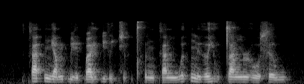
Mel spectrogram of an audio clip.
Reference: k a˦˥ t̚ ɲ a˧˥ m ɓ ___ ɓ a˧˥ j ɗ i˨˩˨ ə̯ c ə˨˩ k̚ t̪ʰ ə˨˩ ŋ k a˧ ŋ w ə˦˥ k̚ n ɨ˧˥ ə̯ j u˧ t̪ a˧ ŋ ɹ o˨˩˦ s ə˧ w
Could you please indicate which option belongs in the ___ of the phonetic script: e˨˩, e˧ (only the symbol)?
e˨˩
